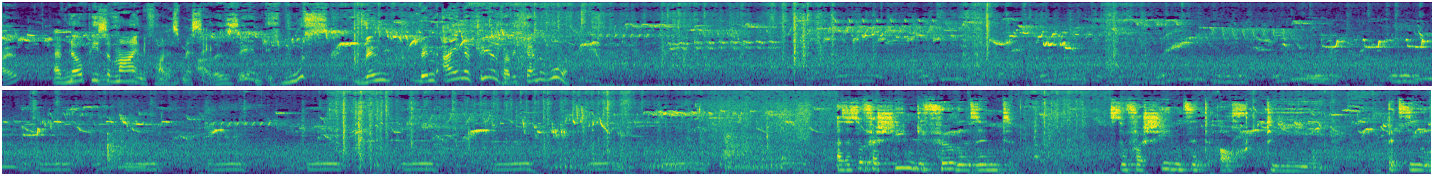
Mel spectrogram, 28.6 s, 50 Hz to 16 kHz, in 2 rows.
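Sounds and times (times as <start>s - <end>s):
speech: 0.0s - 6.1s, 22.8s - 24.6s, 25.5s - 28.5s
many pigeons cooing in a pigeon loft: 0.0s - 28.5s
other birds chirping: 0.0s - 28.5s
pigeon wings flapping: 2.3s - 12.4s, 17.3s - 26.2s.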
